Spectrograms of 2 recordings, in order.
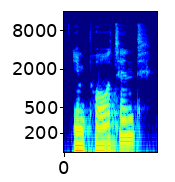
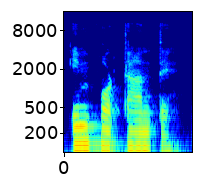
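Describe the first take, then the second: First: Said in the usual way. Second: Importante said slowly as im-por-TAHN-teh; Spanish importante, slowly. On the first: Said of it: "if we had important". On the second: Shown as a demonstration. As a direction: draw out importante with a clear final e. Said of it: "that would become importante".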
